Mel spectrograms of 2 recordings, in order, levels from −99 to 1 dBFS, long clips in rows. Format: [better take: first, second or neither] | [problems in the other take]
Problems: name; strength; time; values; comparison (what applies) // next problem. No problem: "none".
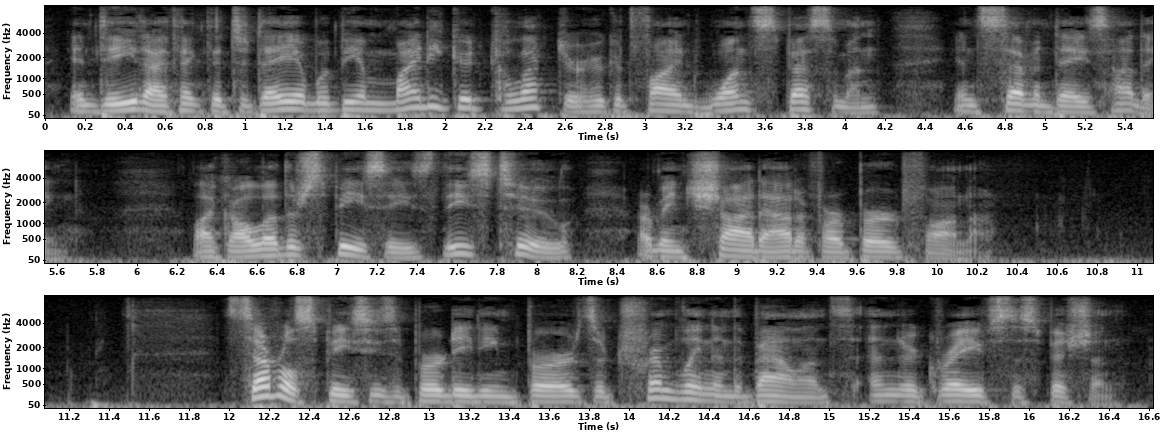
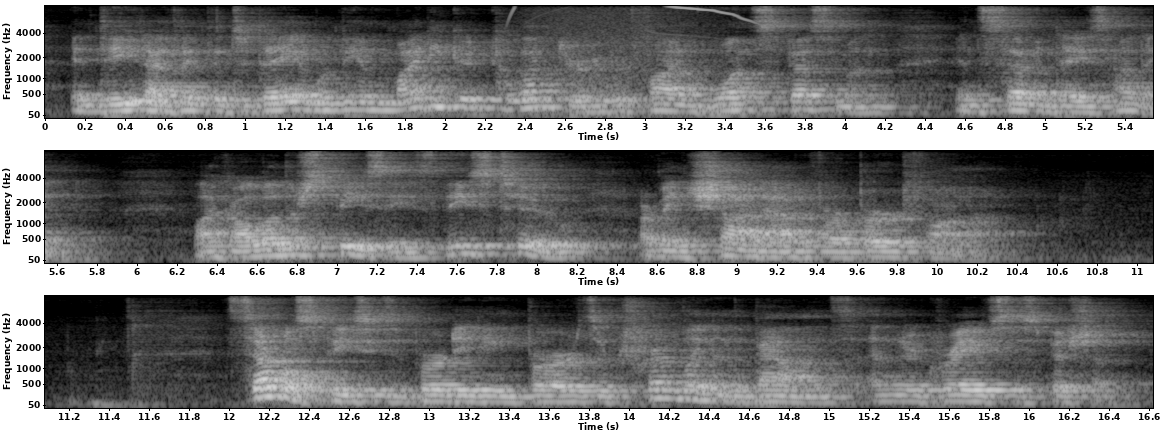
first | background sound (Animal); 10 dB below the speech // room echo; dies away in 0.9 s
